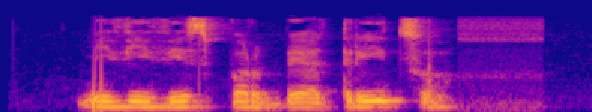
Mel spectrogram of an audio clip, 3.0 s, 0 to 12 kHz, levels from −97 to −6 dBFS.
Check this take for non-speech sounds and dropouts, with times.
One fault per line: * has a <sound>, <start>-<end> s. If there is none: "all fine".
all fine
